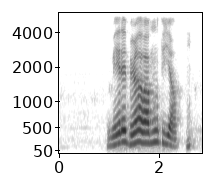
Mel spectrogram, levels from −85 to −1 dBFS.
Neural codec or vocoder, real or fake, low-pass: autoencoder, 22.05 kHz, a latent of 192 numbers a frame, VITS, trained on one speaker; fake; 5.4 kHz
